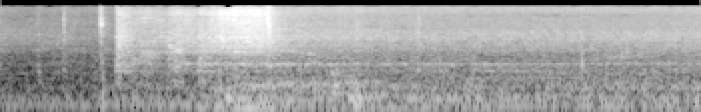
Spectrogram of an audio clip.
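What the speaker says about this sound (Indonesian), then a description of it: "Setelah itu baru kita menyalakan mobil." A Ford Fiesta engine cranks briefly and catches, then settles into a steady idle, close and moderately loud with a faint rumble continuing alone.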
